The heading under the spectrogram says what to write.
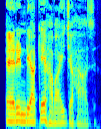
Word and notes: हवाई-जहाज़: ہوائی جہاز

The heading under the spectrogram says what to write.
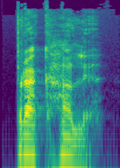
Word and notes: प्रखल: Hindi

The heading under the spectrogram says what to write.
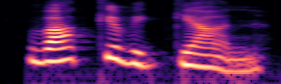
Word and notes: वाक्य-विज्ञान: Hindi

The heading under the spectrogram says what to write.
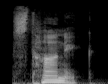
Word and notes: स्थानिक: Hindi

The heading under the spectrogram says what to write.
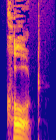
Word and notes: खोट: کھوٹ

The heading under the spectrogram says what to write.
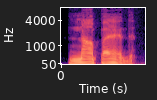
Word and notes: नापैद: Hindi

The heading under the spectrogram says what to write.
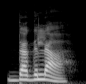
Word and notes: दगला: Hindi

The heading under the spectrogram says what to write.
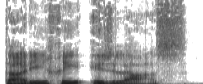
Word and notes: इजलास: اِجلاس

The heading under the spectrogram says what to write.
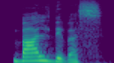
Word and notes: बाल-दिवस: Hindi

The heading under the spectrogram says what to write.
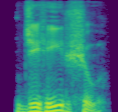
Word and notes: जिहीर्षु: Hindi

